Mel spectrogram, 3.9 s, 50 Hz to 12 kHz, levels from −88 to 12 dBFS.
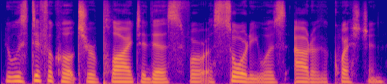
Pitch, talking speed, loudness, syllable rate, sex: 150 Hz, 230 wpm, -19 LUFS, 5.4 syllables/s, female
